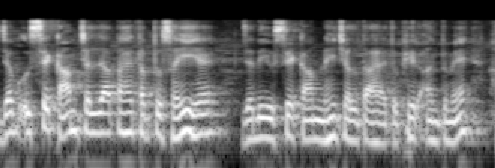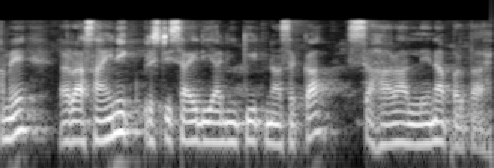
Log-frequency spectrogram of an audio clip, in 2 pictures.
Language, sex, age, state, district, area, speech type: Hindi, male, 45-60, Bihar, Muzaffarpur, urban, spontaneous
